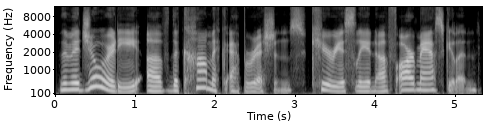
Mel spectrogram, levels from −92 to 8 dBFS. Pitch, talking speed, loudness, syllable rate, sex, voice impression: 210 Hz, 110 wpm, -18 LUFS, 4.8 syllables/s, female, very feminine, slightly young, slightly adult-like, very thin, tensed, slightly powerful, very bright, hard, very clear, fluent, cool, very intellectual, very refreshing, sincere, very calm, very friendly, reassuring, slightly unique, very elegant, slightly sweet, very lively, kind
